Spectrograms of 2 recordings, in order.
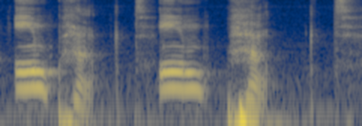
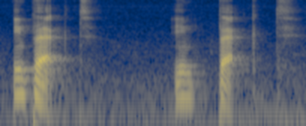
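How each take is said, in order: First: "impact" as IM-pact, first syllable stressed; careful model of "impact" with stress on IM; correct stress. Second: "impact" as im-PACT, stress on the second syllable; late-stressed "impact"; wrong stress. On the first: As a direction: stretch "impact" slowly, IM higher, long open A. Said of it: "a pronúncia correta". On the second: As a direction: mimic the learner's "impact", leaning on PACT. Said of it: "Muita gente pronuncia". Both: Shown as a demonstration.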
